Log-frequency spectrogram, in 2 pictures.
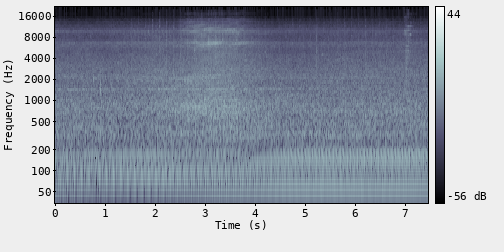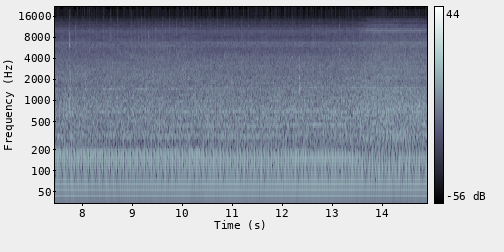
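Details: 1972 VW Karmann Ghia, air-cooled, first start after sitting many years; choke just adjusted, valves not yet done. Busy idle that mostly holds but surges slightly, a little jumpy and rough, cause not pinned down.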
